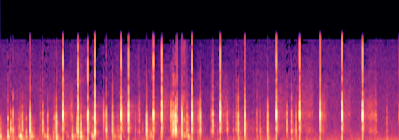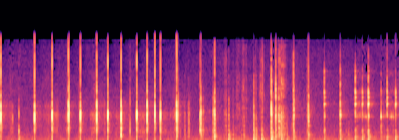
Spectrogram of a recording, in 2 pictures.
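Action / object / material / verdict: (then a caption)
tap / plastic camera body / plastic / none. Long fingernails tap rapidly and scratch across the plastic body and lens of a Canon DSLR camera. The result is a fast, steady stream of sharp, bright clicks with almost no low end, broken by brief hissy scratching passes near the start and end.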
